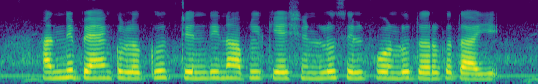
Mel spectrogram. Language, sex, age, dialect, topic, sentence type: Telugu, female, 18-24, Southern, banking, statement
